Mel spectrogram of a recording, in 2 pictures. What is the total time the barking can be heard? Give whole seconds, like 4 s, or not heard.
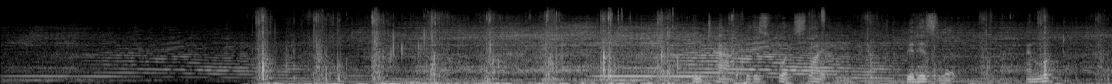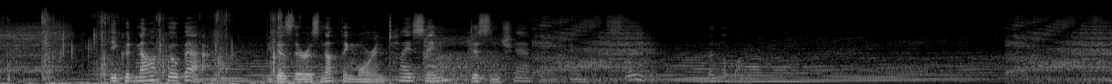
not heard.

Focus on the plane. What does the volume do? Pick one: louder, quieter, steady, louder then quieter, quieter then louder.
louder then quieter.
